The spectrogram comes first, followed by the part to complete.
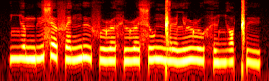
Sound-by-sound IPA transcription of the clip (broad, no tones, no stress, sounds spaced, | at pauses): ʎ œ m y s œ f ɛ ŋ ʉ f u ɭ ɵ h y ɭ ɵ s u ŋ͡ǁ ø l y ɭ u h ø ʎ ɔ ǁ y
